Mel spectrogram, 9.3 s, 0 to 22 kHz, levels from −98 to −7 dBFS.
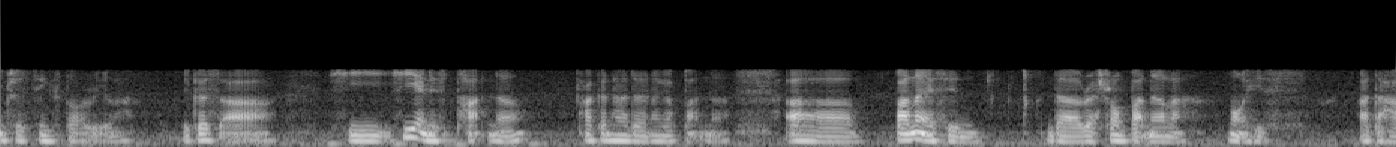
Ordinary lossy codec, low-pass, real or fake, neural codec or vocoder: none; 3.6 kHz; real; none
